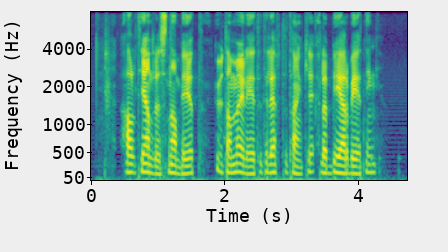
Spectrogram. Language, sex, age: Swedish, male, 26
